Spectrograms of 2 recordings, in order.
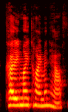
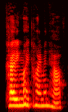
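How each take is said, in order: Both takes have the same delivery.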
